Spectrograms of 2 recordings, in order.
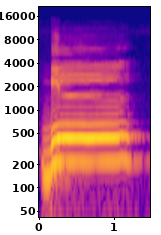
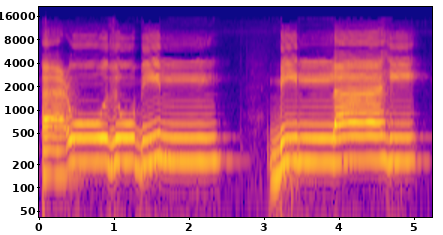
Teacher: بعض من يقرا يقول بالل فيفتح الفم عند اللام الاولى الساكنه والاصل ان يبقى الفم عند اللام الاولى في وضع السكون لكننا عند الالف نفتح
